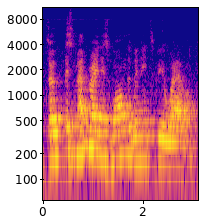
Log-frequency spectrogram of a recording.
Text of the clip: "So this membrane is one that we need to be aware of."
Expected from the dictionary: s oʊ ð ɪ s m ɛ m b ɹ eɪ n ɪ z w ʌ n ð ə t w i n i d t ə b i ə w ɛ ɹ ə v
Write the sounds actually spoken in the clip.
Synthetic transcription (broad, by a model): s oʊ ð ɪ s m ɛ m ɹ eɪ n ɪ z w ʌ n ð ə t w i n i d t ə b i ə w ɛ ɹ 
